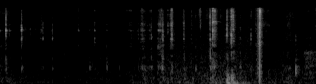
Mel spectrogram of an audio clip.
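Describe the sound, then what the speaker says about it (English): A plastic electrical connector on a car blower motor in a Chrysler Town and Country snaps into place with a few quiet clicks and rustles, faint and close, ending in a sharper snap. "Make sure you hear it snap in."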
